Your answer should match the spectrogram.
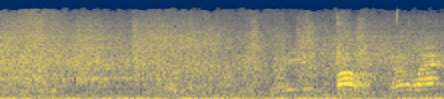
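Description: Faint, steady scraping hiss of wet concrete being worked by hand, a screed board and a bull float drawn over the fresh slab, with a man's voice faint in the background late on.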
